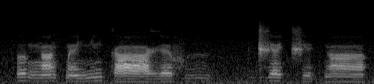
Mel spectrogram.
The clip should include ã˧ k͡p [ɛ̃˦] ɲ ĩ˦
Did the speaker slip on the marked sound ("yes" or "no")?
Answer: yes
